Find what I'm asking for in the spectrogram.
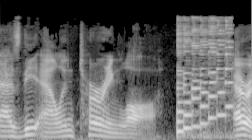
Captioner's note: ringer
